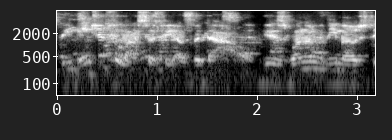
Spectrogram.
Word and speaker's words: Dao: The word Dao, properly pronounced Dao, has lent its name to a way of understanding and living in the world with profound implications for modern societies.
